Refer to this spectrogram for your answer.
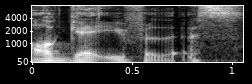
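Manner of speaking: dead-serious, composed, calm delivery kept soft. Retelling what a man said after slapping away a helping hand, imitating a calm, serious threat. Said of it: "he looks at me seriously and calmly".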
